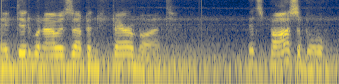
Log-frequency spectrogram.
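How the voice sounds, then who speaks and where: Here a man speaks at a fairly high pitch. Noticeable background noise runs behind him. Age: 40s. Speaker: truck driver and live-stream host. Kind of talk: live stream chat reading viewer comments. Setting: live stream video at home. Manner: casual, rambling with many fillers.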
